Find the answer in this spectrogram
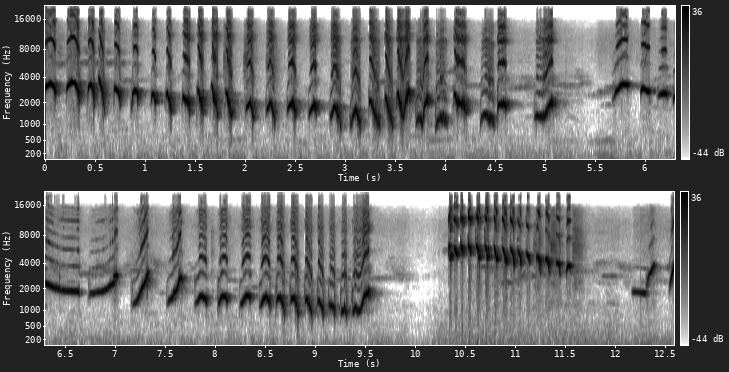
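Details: A white-rumped shama of the Medan type delivers full, varied song to excite other shamas: long runs of rapid trills sliding down in pitch, looping whistles, and a very high buzzy trill near the end.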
